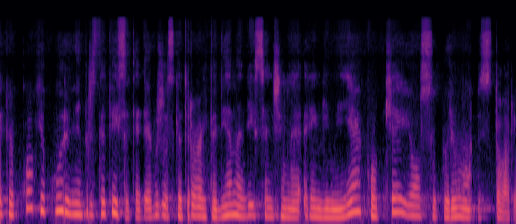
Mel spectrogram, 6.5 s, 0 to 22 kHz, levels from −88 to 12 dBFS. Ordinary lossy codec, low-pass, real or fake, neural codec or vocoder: Opus, 24 kbps; 14.4 kHz; fake; codec, 44.1 kHz, 2.6 kbps, DAC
